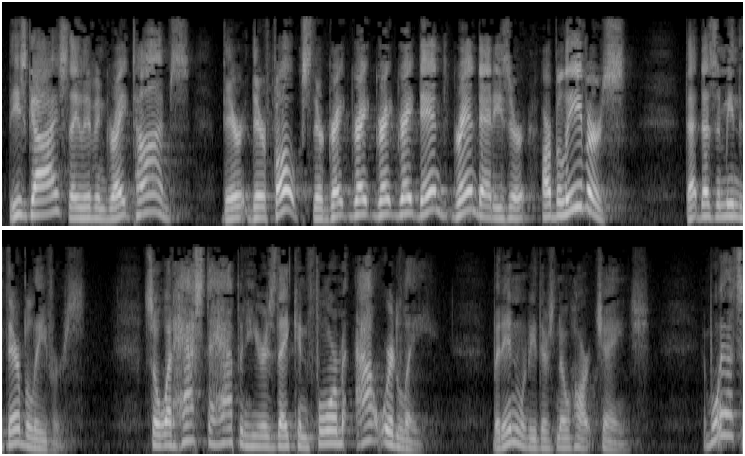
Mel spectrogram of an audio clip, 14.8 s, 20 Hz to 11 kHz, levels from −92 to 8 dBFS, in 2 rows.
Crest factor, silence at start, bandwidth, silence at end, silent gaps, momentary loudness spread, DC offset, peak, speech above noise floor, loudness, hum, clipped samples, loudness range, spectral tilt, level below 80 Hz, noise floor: 20 dB; 0.1 s; 8.8 kHz; 0 s; none; 13 LU; under 0.1%; -4 dBFS; 40 dB; -22 LUFS; none; under 0.1%; 8 LU; -5 dB/octave; -70 dBFS; -62 dBFS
